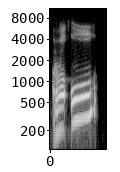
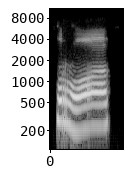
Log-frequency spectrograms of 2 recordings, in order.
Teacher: Ro'u, ro-nya berbaris fathah, maka ro-nya dibaca dengan tebal atau tafkhim ya, karena berbaris fathah. U-nya mad ya, ada waw sukun sebelumnya dhamma di huruf hamzah.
